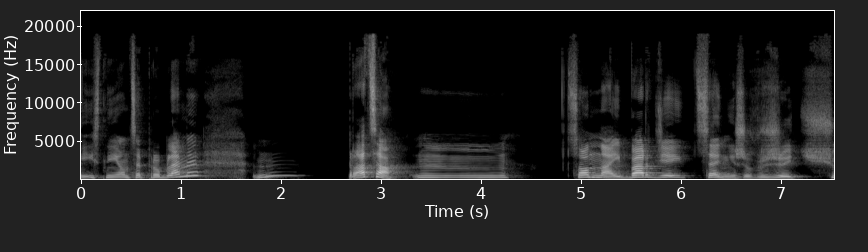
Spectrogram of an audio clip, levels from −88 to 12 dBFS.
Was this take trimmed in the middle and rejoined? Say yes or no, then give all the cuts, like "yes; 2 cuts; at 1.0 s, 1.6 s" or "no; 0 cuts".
no; 0 cuts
